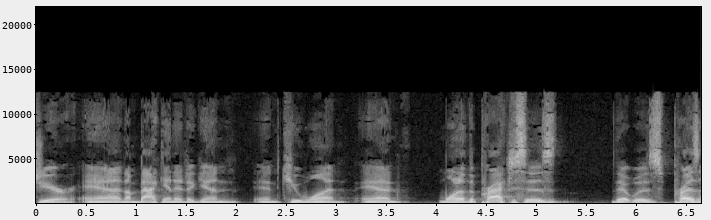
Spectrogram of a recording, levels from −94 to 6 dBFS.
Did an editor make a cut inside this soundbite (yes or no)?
no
